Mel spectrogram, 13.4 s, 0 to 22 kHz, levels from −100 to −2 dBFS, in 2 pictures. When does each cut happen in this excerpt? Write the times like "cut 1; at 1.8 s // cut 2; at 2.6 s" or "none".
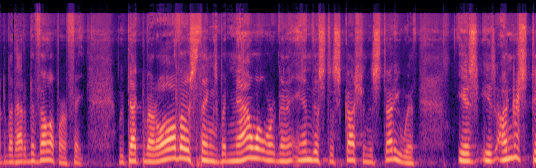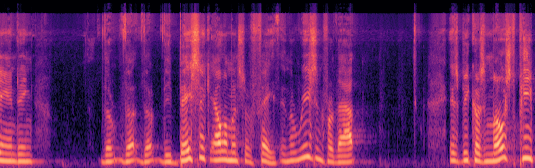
none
